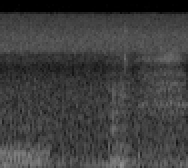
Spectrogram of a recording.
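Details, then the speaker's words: A man, exhausted after days of attention at a boat show, snoring in his sleep; he has slept almost non-stop since getting back. "as you can hear is snoring"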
